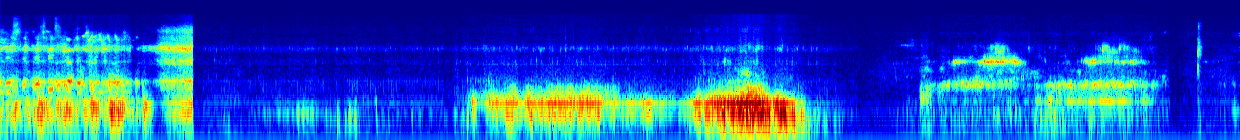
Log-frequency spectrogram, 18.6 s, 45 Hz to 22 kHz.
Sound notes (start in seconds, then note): 7.0 helicopter blades whirring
